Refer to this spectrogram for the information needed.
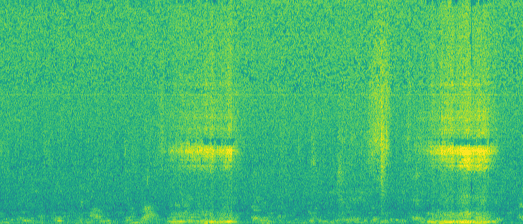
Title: Man snores and falls asleep at the Dentist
